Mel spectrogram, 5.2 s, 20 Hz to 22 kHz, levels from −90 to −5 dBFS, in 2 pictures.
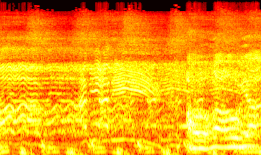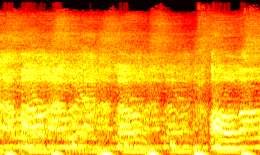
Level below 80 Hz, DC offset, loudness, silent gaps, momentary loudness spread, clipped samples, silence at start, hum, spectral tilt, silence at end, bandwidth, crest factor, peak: -22 dBFS; under 0.1%; -8 LUFS; none; 6 LU; 0.4%; 0 s; none; -2.5 dB/octave; 0 s; over 20 kHz; 10 dB; 0 dBFS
